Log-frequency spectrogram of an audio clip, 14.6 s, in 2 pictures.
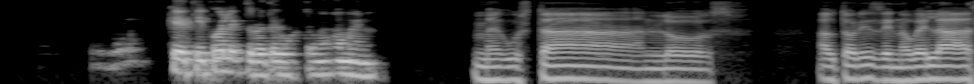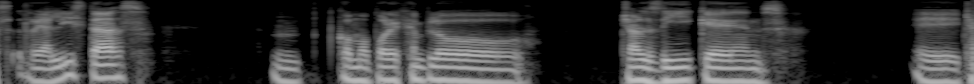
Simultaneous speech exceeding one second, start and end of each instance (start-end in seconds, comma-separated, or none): none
